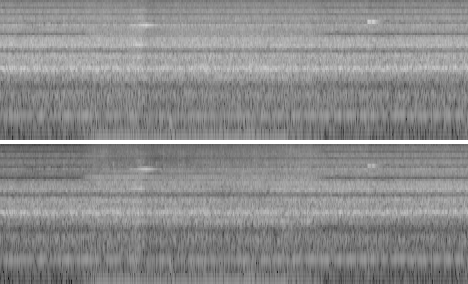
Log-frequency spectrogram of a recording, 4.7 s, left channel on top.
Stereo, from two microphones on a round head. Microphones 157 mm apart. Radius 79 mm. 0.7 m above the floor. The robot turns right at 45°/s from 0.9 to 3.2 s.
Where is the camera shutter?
55° left (ahead or behind).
